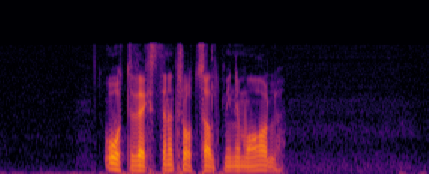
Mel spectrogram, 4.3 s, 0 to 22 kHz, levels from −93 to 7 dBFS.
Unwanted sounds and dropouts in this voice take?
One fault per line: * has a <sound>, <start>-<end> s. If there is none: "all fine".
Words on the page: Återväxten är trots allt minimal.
all fine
